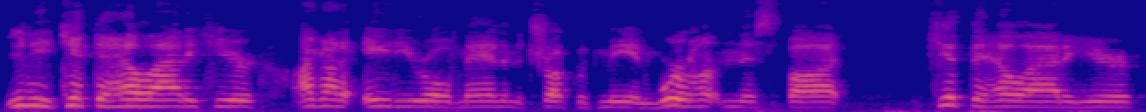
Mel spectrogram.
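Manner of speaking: a territorial hunter yelling at an intruder; retold screaming. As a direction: tell him to get out, yelling. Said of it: "just starts screaming in my face".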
